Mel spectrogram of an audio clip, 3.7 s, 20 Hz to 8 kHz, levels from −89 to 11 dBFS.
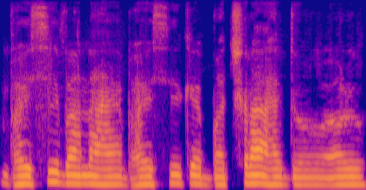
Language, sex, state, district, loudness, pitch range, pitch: Hindi, male, Bihar, Muzaffarpur, -17 LUFS, 115-130 Hz, 120 Hz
